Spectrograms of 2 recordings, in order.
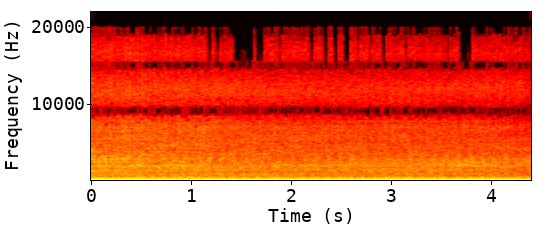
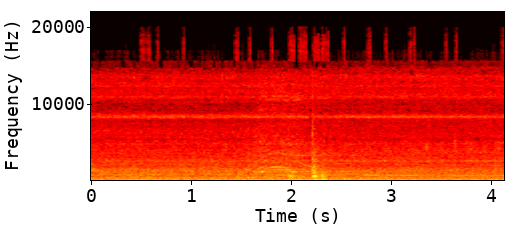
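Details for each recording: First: Old Chevy squarebody plow truck first start after about 20 years, cold idle: deep, loud V8 idle with a hollow rattling knock; forged-piston slap while cold, expected to fade once warm. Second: Old square-body Chevy V8 plow truck first started in about 20 years, a little smoky: steady, even idle with no skips or stumbles, not missing; running smoothly and healthy.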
